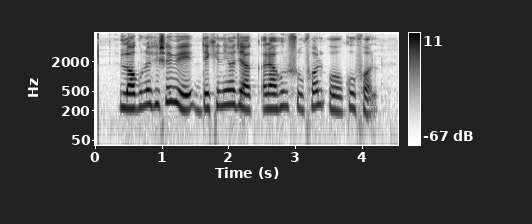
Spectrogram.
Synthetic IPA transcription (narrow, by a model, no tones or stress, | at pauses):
lɔɡnoɦiʃeβed̪ekʰenead͡ʑakɾaɦuɾʃufʰɔlokufʰɔl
